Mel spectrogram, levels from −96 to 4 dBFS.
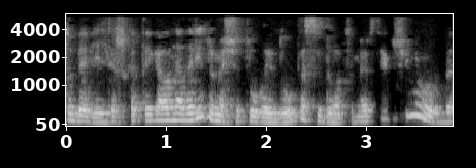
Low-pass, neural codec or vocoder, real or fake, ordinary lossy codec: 5.4 kHz; none; real; MP3, 32 kbps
